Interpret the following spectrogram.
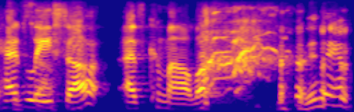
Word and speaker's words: Kamala: Lisa as Kamala.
